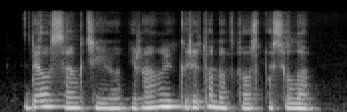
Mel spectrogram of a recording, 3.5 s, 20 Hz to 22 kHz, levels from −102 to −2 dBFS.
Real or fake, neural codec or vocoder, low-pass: fake; codec, 44.1 kHz, 2.6 kbps, SNAC; 14.4 kHz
